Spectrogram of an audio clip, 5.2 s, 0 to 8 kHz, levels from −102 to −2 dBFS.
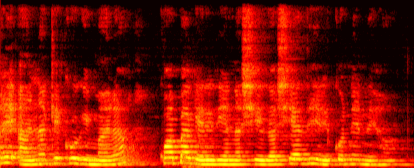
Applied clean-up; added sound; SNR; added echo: none; none; none; reverberation time 0.6 s.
